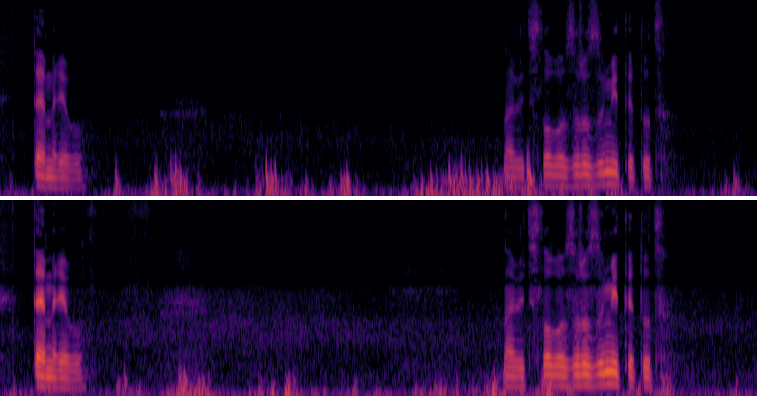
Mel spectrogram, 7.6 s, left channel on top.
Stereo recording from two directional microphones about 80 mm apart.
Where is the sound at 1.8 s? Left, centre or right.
Left.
